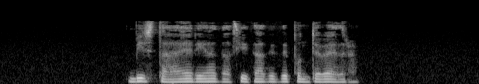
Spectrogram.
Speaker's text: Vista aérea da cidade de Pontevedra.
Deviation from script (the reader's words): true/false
false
